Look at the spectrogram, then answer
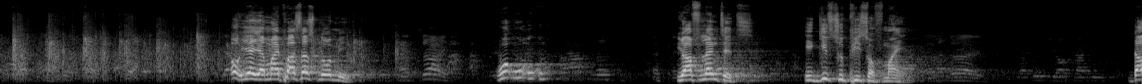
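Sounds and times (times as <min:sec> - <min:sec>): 
crowd clapping: 0:00.0 - 0:04.5
speech: 0:02.3 - 0:03.7, 0:05.0 - 0:05.6, 0:06.8 - 0:09.2
laughter: 0:04.1 - 0:05.7.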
